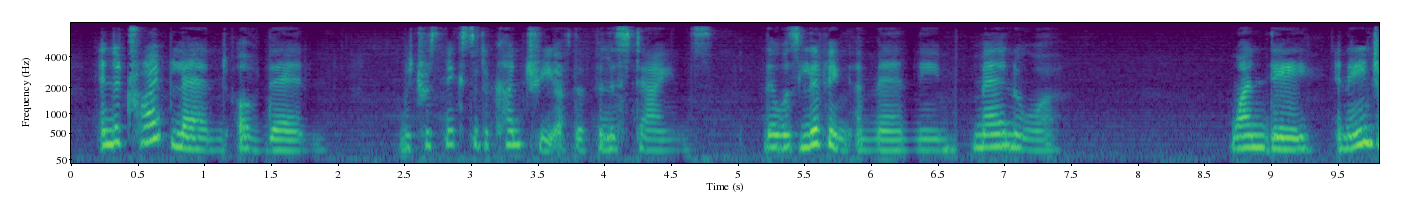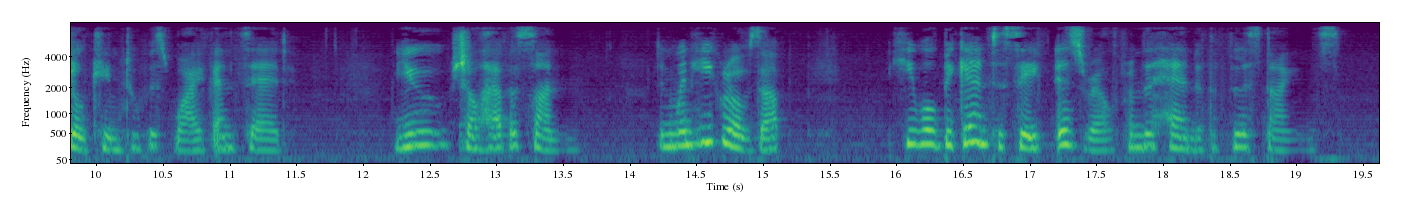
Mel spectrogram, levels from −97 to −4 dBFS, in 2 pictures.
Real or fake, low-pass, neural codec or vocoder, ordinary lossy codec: fake; 7.2 kHz; vocoder, 24 kHz, 100 mel bands, Vocos; AAC, 48 kbps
